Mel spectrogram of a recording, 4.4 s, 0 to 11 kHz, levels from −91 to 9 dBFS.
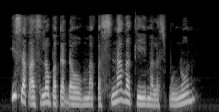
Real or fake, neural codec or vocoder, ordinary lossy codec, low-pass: real; none; AAC, 48 kbps; 7.2 kHz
